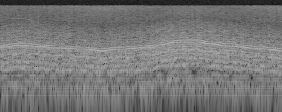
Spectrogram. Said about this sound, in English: Sometimes, wow, listen to this. The heater's on the background. And when I do this, it's like a.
